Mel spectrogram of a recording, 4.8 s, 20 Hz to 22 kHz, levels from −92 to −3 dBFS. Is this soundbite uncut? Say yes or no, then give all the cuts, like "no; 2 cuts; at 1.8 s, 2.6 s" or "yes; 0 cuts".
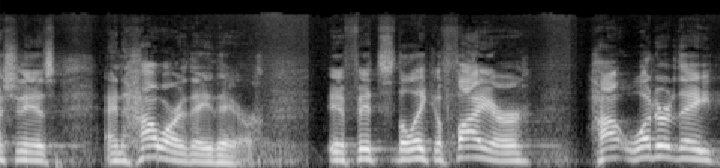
yes; 0 cuts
